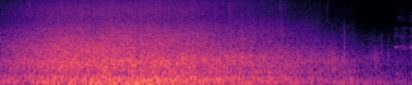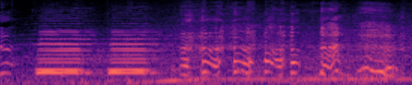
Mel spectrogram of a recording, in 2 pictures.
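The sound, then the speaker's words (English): A loud rush of passing traffic fades, then a car horn beeps twice in quick succession, followed by people talking, at Bebop's car park in Letterkenny. “Why are you beeping at your man?”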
